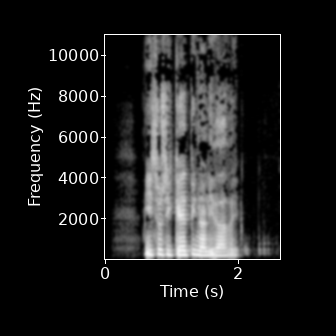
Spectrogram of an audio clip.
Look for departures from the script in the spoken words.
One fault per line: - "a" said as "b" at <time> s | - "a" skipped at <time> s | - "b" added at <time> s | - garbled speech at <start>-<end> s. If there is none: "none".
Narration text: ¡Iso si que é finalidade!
none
